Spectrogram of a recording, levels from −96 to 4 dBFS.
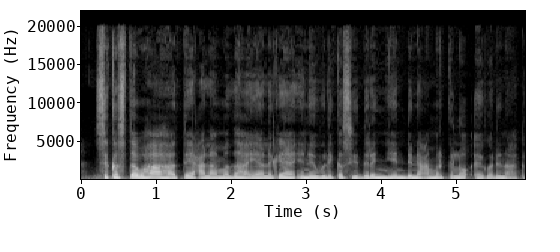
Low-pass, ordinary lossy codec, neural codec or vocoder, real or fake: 19.8 kHz; Opus, 64 kbps; none; real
